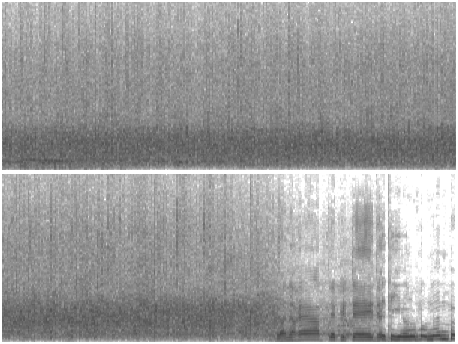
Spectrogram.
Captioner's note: some Applause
